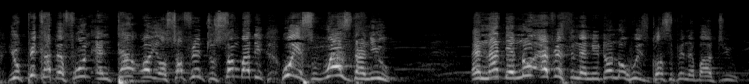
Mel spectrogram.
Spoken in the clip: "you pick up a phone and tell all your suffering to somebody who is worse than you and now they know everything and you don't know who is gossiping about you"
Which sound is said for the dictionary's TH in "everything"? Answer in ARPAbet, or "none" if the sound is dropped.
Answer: TH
